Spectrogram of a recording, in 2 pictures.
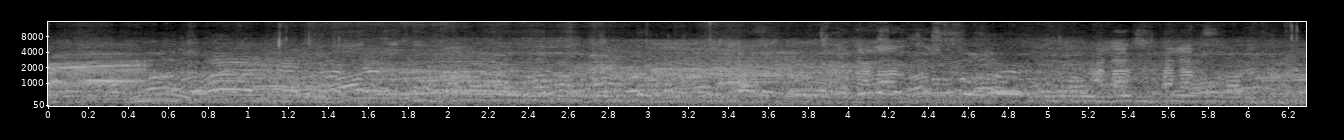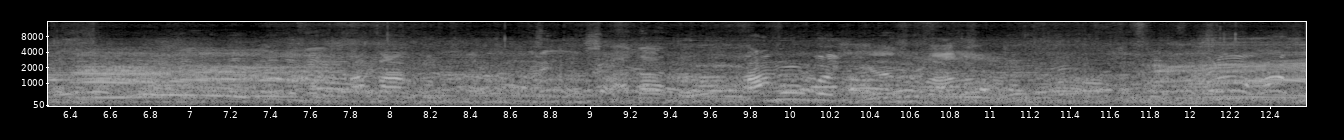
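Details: Cattle at a crowded livestock market in Bangladesh, where a heifer calf is being traded; drawn-out lowing moos surface through constant loud chatter of many people talking nearby.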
